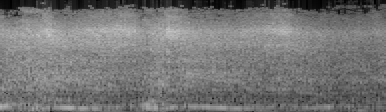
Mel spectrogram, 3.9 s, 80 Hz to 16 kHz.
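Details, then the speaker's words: 1992 Mercedes S600 V12, early production, both throttle bodies repaired, not in limp mode, air pump running: engine climbs cleanly from idle and settles back smoothly, no stumble or hesitation; very nice throttle response. "actually while at it let me just show you the gas response when the car is not in limp mode so right now idle speed very nice gas response"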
